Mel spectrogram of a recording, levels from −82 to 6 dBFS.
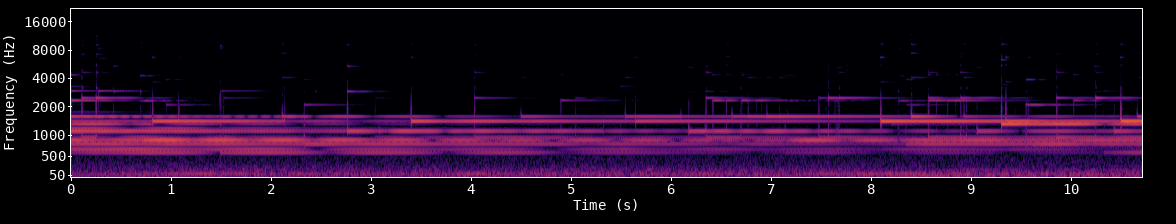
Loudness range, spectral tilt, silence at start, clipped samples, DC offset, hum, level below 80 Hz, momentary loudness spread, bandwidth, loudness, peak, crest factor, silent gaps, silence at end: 6 LU; -5 dB/octave; 0 s; under 0.1%; under 0.1%; none; -52 dBFS; 8 LU; 13.5 kHz; -33 LUFS; -20 dBFS; 14 dB; none; 0 s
